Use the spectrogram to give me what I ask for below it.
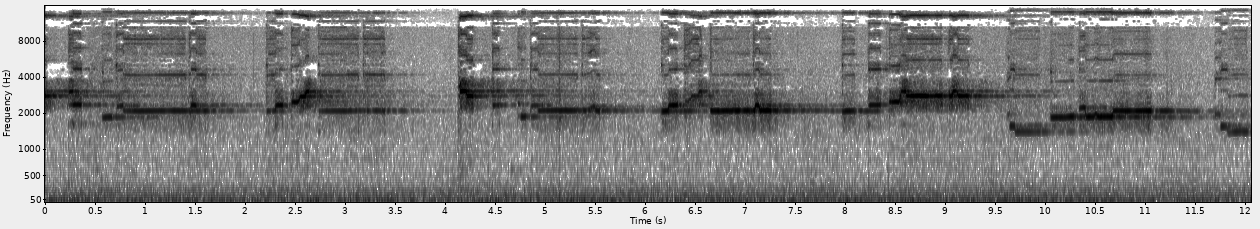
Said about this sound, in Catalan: Va passar la porta, va sortir al carrer, va aturar-se una estona, va posar-se la flauta als llavis i va començar una tonada misteriosa.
